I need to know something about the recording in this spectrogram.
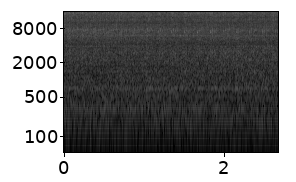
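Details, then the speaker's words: Approaching half-million-mile Honda Pilot petrol engine idling smoothly and quietly, steady hum, no misfire, knock or smoke; belt in great condition. "So this is running. Smooth as could be. Listen to that. Hardly any noise. This thing is so quiet."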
